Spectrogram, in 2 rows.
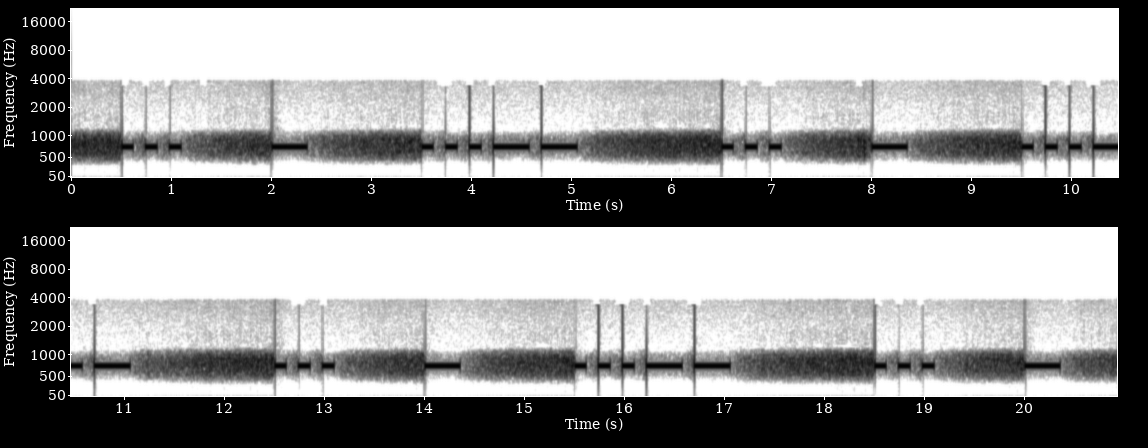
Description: Morse code, heard as a keyed tone, about 10 wpm, spaced as for 6 wpm, 740 Hz. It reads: ST3 ST3 ST3 ST
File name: M23-ST3- -0858utc-10184khz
